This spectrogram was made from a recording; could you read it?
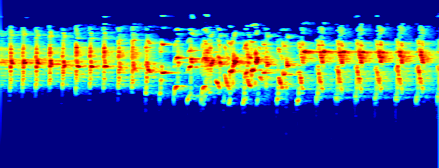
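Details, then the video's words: Lovebird in breeding mood calling to provoke a rival, a long rapid chattering run of harsh high chirps repeated about three times a second, dense and continuous throughout. "BURUNG LOVEBIRD MENCARI LAWAN || LB MANAPUN PASTI NYAUT BUNYI"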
